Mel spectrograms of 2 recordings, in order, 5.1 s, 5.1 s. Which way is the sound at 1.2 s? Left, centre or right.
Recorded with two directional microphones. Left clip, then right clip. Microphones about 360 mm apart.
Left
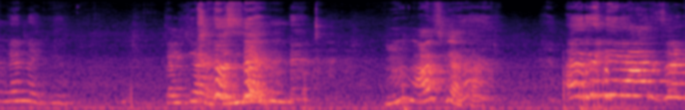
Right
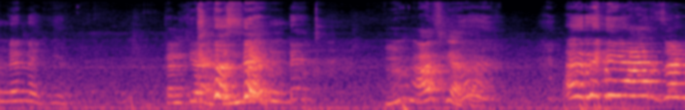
Centre.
